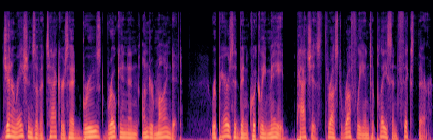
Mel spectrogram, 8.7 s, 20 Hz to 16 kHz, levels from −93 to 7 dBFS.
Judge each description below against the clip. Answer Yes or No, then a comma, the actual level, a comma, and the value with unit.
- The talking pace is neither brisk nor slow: Yes, average, 150 wpm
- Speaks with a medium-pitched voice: No, low, 100 Hz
